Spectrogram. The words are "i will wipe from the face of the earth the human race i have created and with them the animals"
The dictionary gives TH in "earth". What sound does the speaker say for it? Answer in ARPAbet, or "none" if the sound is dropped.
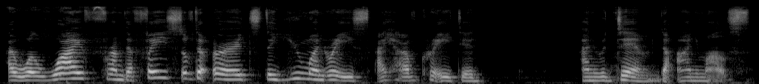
S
